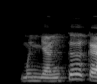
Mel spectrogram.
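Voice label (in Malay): "menyangkakan", Malay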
